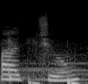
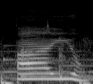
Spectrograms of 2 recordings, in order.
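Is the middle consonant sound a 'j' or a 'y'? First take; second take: j; y. First: The middle consonant is a 'j' sound. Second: The middle consonant is a 'y' sound. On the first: The speaker calls it wrong. "bukan dibaca pajung" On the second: The speaker calls it right. "tapi dibaca payung"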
